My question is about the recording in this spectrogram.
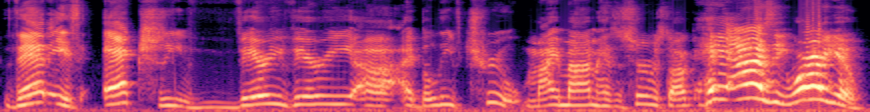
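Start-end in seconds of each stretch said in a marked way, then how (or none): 5.2-6.5 loud call across the house. Real, not acted. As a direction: call the dog from another room. Calling the dog in the house.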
